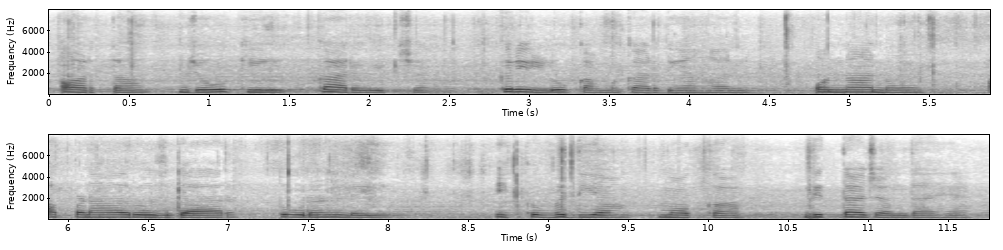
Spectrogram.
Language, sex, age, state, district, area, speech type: Punjabi, female, 30-45, Punjab, Sangrur, rural, spontaneous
